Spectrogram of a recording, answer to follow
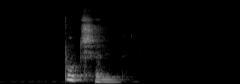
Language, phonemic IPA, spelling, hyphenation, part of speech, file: Dutch, /ˈput.sə(n)/, poetsen, poet‧sen, verb, Nl-poetsen.ogg
- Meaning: 1. to clean, shine 2. to brush (teeth)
